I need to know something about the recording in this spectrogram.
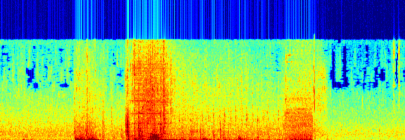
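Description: A small boat motor hums and splashes through water.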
